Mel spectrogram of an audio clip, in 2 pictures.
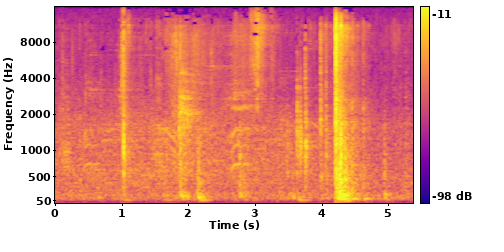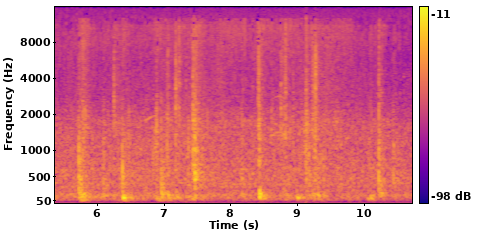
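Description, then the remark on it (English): A door is pushed shut with a single solid thud, preceded by soft handling clicks and followed by faint shuffling and light knocks. “Close the door.”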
